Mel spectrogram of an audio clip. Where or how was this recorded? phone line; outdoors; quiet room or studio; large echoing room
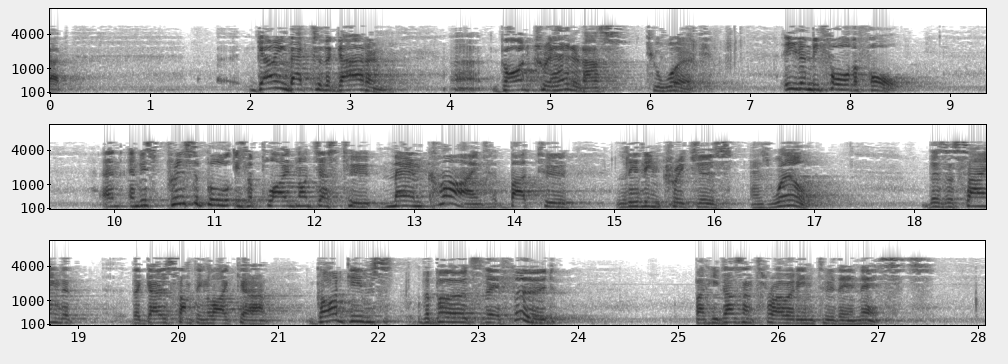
large echoing room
